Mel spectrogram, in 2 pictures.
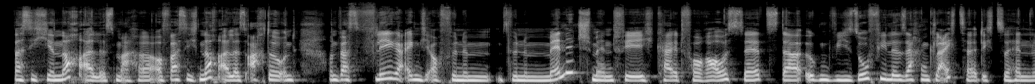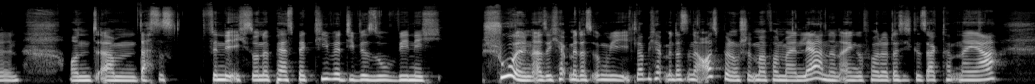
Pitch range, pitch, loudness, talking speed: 190-215 Hz, 205 Hz, -14 LUFS, 210 wpm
